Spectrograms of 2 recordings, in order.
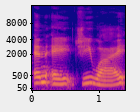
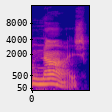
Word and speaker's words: Nagy: It's spelled N-A-G-Y and often people say Nagy. I pronounce it the Hungarian way, which is with a single syllable, Naj.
